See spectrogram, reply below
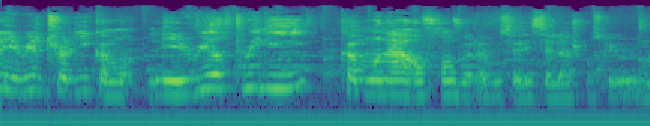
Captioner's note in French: accent français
